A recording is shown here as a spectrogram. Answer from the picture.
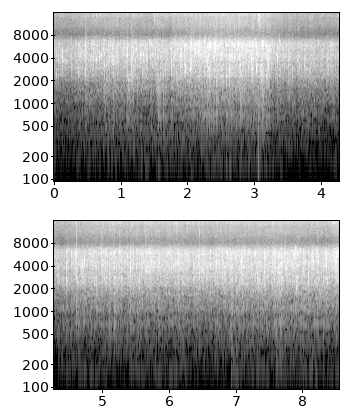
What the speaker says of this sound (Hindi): अब इसे बाहर निकाल कर बाकी हाफ फ्राई करेंगे।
